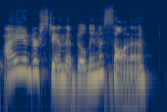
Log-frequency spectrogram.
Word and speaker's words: sauna: Or I've heard the correct way to say sauna is not sauna, but sauna.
